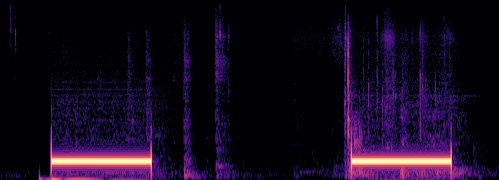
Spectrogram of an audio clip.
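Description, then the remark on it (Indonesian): A telephone ringback tone while calling a colleague, who does not yet answer: two steady one-second beeps separated by a two-second pause, clear and fairly loud, with faint clicks in between and no talking. “kita langsung telepon aja.”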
